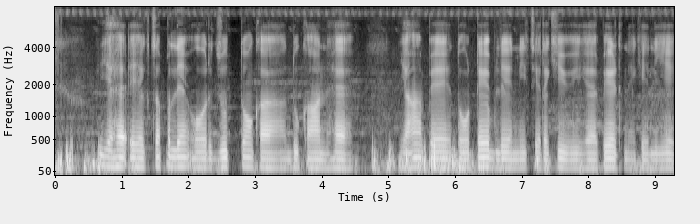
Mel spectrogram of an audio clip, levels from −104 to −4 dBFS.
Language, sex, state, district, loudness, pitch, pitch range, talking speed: Hindi, male, Rajasthan, Bikaner, -21 LUFS, 100 Hz, 95-110 Hz, 125 wpm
